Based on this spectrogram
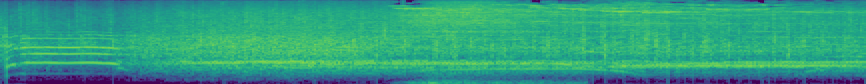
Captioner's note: clapping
